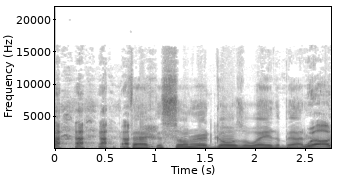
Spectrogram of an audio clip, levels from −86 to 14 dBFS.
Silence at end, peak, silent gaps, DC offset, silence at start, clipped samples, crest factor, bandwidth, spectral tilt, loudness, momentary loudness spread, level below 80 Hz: 0 s; -10 dBFS; none; under 0.1%; 0 s; under 0.1%; 12 dB; 16 kHz; -5.5 dB/octave; -23 LUFS; 4 LU; -44 dBFS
